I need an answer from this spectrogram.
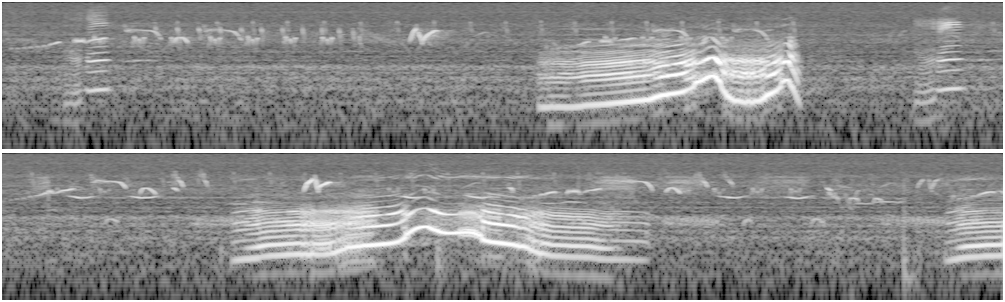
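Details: A spotted hyena (Crocuta crocuta) in Addo Elephant National Park gives two long, harmonic, rising-then-falling whoops, small birds chirping behind; a contact call, possibly telling the clan to move on, after which they headed to water.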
